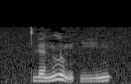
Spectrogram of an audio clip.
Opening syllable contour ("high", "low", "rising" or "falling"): rising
